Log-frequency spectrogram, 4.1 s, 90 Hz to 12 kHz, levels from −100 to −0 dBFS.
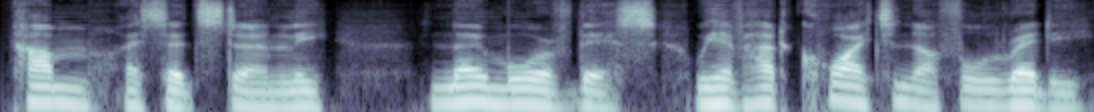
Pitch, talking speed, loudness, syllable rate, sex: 120 Hz, 205 wpm, -18 LUFS, 5.4 syllables/s, male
